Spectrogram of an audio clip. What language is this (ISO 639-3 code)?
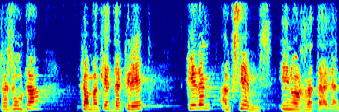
cat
